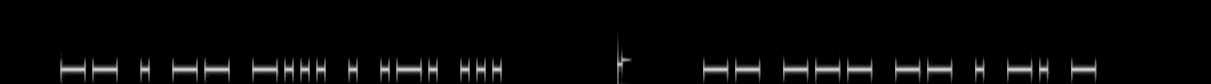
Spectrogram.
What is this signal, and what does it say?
Morse code, heard as a keyed tone, about 15 wpm, 700 Hz. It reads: MEMBERS MOMENT
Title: Sets of 3 Words - New Word Drill - 15wpm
